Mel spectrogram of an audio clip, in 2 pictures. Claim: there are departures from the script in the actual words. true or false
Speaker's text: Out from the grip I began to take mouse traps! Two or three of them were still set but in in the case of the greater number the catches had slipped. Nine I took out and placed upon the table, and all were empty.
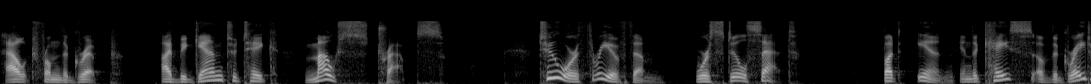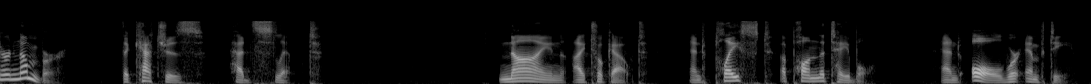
false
